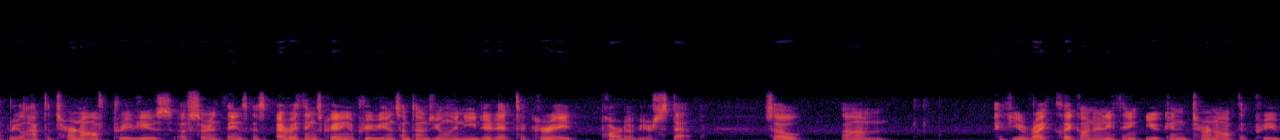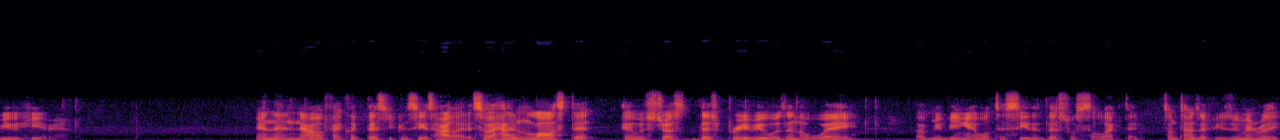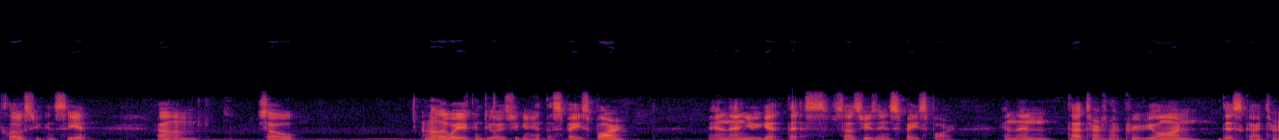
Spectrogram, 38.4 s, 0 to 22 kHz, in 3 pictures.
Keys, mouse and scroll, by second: 0.0 click, 10.4 right click, 13.5 click, 20.7 right click, 21.5 click.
